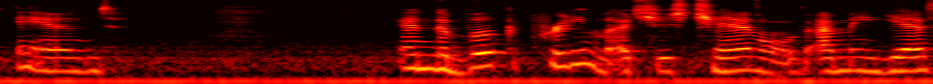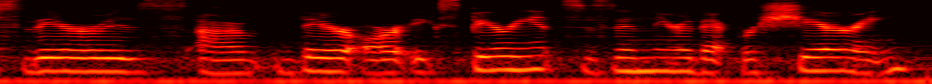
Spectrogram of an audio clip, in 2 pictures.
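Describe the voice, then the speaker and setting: A hoarse woman speaking in a slow, hesitant way, with frequent ums and throat clearing, as she gives a casual spoken update as a spiritual channel. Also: medium pitch, fairly even intonation, bright, forceful tone, slight background noise.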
